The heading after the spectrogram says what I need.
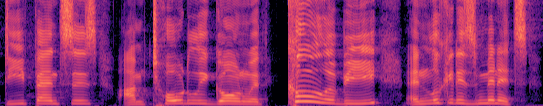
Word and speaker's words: Koulibaly: Okay, I know it's Koulibaly, but let's just call him Cooley.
